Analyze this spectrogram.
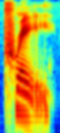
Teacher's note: be spelled both ways and it sounds the same prey and the vowel is a a your tongue has to rise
